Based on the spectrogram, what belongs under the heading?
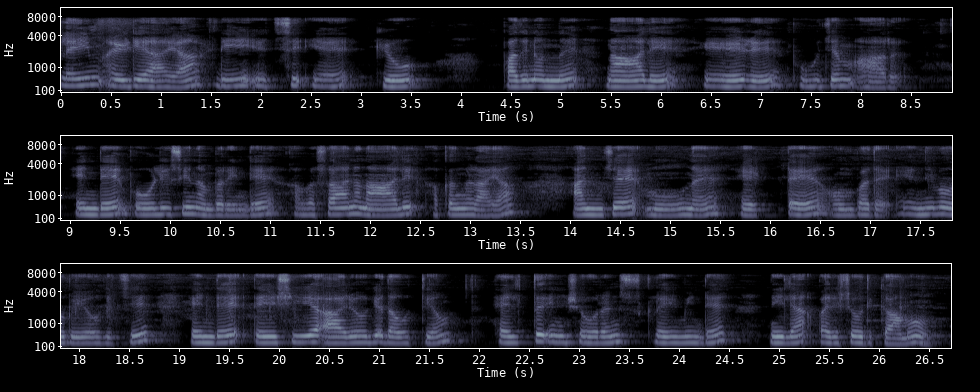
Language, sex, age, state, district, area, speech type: Malayalam, female, 60+, Kerala, Wayanad, rural, read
